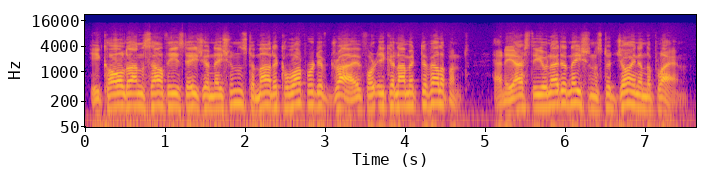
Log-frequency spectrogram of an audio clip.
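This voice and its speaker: A man's voice: a little high, expressive, brisk, few pauses, a bit bright. A man with an American accent narrating a 1960s newsreel in a formal, declarative announcer style. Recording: 1960s newsreel soundtrack with music. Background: music.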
